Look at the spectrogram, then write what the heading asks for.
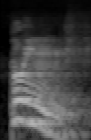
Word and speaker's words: plinth: Então, realmente você vai um pouco morder sua língua, a pontinha, porque a gente fala plinth, beleza?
